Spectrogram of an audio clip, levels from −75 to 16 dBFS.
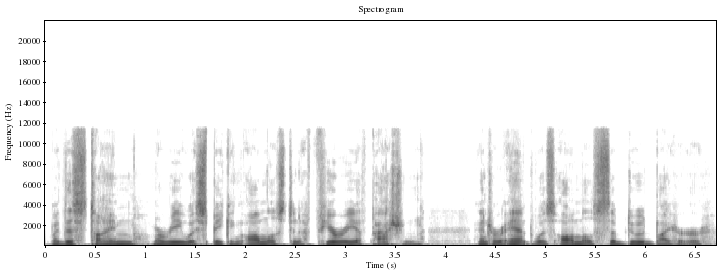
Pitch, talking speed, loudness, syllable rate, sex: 115 Hz, 180 wpm, -19 LUFS, 4.7 syllables/s, male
